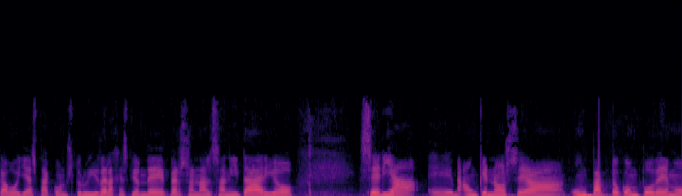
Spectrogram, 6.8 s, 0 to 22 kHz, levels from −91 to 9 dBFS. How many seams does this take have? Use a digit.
3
